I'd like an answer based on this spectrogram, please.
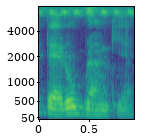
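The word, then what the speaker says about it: Pterobranchia: First है आपका एंटीरोकोनिस्टा और सेकंड है टेरोब्रांकिया। क्या है, टेरोब्रांकिया, इसमें पी साइलेंट होता है।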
